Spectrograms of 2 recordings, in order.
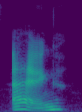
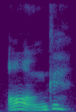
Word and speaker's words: Aang: So, like, he changed the pronunciation of people's names. So, Aang is now Ong,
